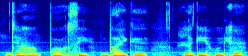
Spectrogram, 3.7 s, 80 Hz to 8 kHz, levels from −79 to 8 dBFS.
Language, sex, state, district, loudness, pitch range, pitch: Hindi, female, Bihar, Patna, -13 LUFS, 205-225 Hz, 220 Hz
